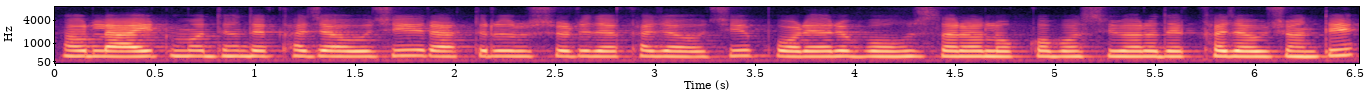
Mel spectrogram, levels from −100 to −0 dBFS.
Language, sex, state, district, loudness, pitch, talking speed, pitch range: Odia, female, Odisha, Malkangiri, -15 LUFS, 260 Hz, 145 wpm, 255-270 Hz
